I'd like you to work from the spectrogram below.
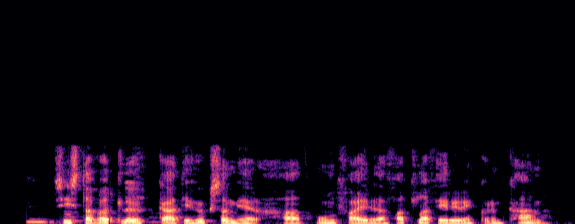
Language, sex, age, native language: Icelandic, male, 40-49, Icelandic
